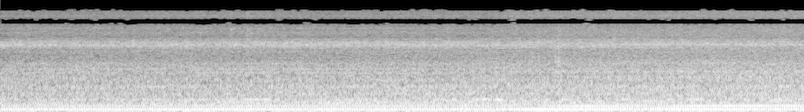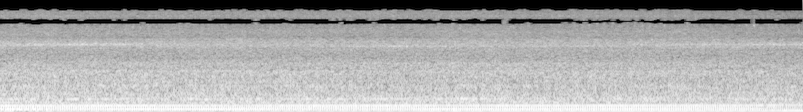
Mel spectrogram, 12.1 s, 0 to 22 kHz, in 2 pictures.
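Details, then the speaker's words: Airbus 500-litre 4WD power-steering crop sprayer with a Mitsubishi 3-cylinder diesel, no blow-by, pump running empty without spraying. Steady three-cylinder chug with a constant pump hum, even and knock-free; the engine runs healthy. "เครื่องยนต์เป็นMitsubishiครับMitsubishi3สูบครับเครื่องดีไม่มีไอไม่มีดันครับ"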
